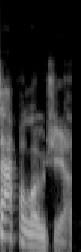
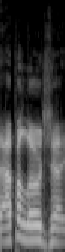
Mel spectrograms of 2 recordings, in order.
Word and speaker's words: apologia: in funky way but apogia is how it's pronounced yeah Rose oh okay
